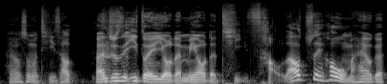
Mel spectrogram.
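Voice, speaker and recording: A man, a guest writer telling stories on a podcast in a loose, animated way, swearing and laughing freely. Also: mid-range voice, very fast. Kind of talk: casual podcast storytelling.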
